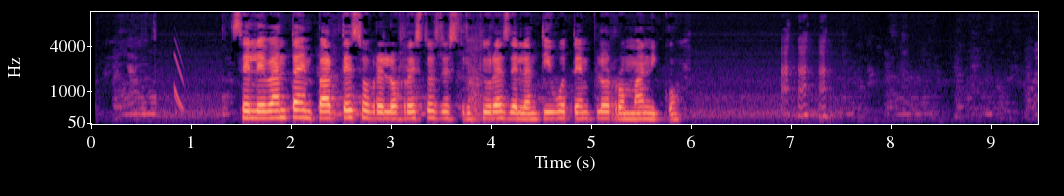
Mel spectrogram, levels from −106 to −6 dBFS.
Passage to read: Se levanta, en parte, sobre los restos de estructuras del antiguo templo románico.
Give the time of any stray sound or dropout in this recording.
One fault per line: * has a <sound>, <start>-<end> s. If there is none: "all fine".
* has a chirp, 0.8-0.9 s
* has a laugh, 6.9-7.5 s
